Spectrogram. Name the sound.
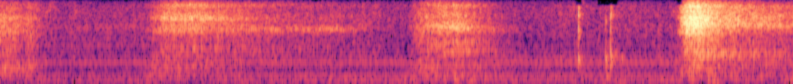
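deep breaths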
